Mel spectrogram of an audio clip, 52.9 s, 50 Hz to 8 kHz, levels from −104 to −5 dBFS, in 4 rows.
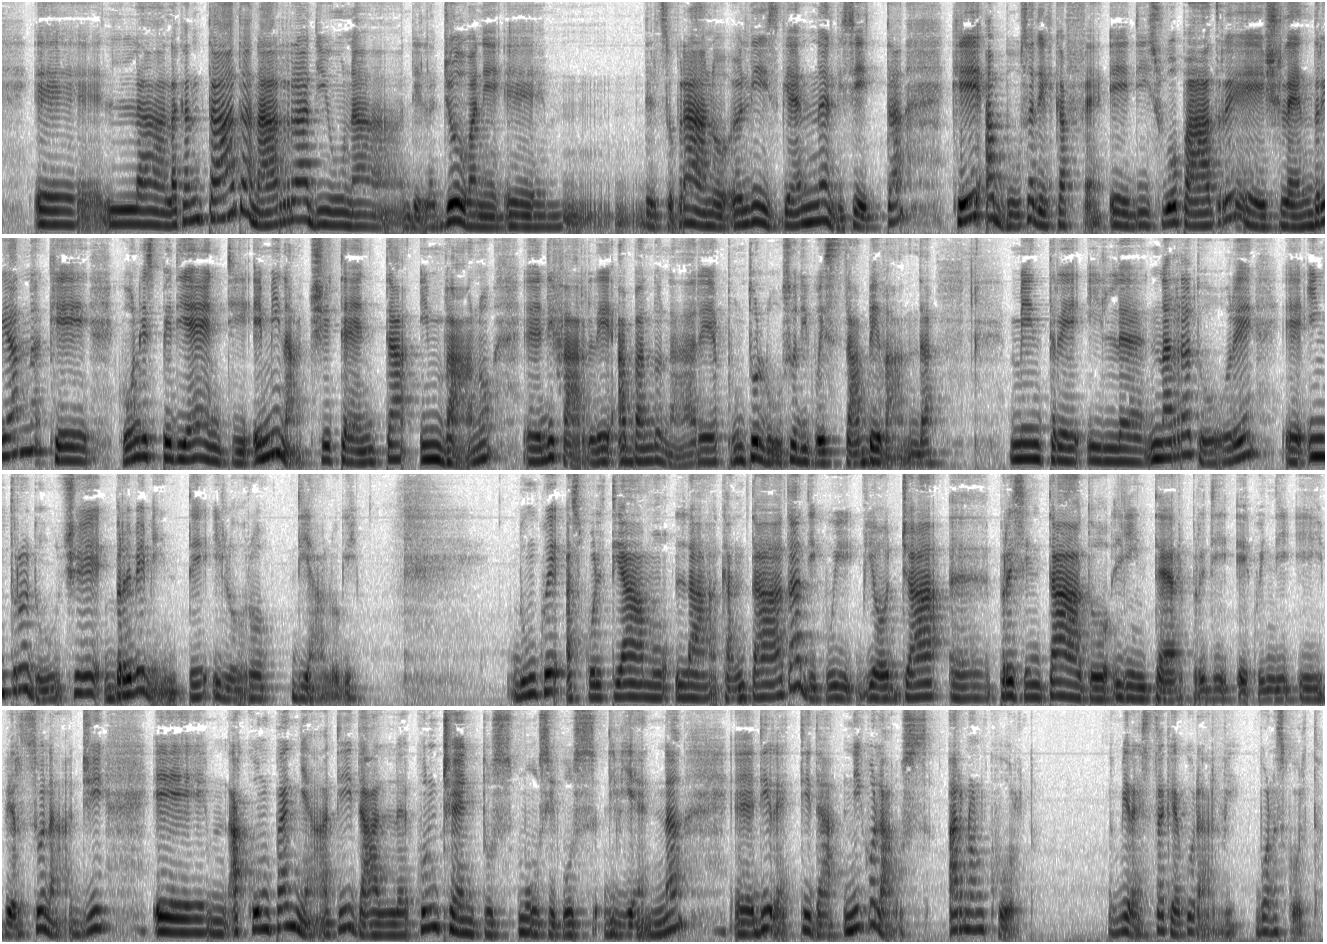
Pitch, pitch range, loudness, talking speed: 170 Hz, 150-205 Hz, -20 LUFS, 95 wpm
